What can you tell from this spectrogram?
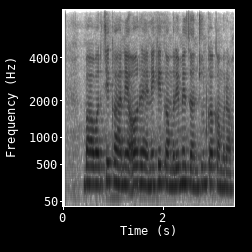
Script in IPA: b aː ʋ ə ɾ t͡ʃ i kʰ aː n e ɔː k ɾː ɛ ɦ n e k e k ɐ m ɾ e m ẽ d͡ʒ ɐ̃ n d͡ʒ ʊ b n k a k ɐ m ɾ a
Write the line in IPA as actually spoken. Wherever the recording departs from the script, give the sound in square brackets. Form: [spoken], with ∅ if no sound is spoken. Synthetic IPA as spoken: b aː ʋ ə ɾ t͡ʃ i kʰ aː n e ɔː [∅] ɾː ɛ ɦ n e k e k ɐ m ɾ e m ẽ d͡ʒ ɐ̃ n d͡ʒ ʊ [∅] n k a k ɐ m ɾ a

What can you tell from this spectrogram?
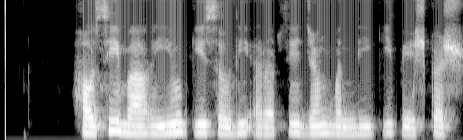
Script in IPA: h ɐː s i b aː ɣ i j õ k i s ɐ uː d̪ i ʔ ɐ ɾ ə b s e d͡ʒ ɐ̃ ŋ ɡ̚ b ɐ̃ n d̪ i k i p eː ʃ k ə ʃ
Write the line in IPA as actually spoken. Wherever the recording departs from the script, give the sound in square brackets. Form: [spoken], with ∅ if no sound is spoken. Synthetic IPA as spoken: h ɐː s i b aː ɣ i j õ k i s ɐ uː d̪ i ʔ ɐ ɾ ə b s e d͡ʒ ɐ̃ ŋ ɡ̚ b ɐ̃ n d̪ i k i p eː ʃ k ə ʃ

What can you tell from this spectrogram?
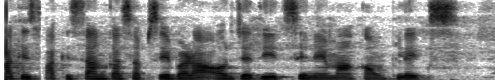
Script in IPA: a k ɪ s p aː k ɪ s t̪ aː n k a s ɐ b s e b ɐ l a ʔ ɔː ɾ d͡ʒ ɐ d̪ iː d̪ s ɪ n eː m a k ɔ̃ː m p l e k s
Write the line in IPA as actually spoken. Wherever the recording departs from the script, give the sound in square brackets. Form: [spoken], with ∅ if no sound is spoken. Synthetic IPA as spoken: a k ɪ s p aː k ɪ s t̪ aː n k a s ɐ b s e b ɐ [ɽ] a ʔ ɔː ɾ d͡ʒ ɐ d̪ iː d̪ s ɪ n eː m a k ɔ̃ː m p l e k s

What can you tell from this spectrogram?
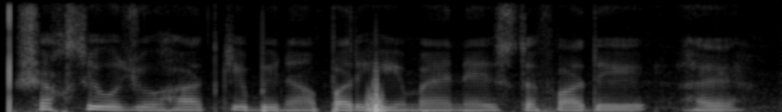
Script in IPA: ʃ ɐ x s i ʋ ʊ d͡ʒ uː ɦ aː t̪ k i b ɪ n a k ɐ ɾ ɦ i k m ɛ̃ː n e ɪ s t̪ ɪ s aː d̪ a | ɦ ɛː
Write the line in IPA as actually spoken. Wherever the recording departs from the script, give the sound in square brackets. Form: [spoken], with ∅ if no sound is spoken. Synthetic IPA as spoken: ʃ ɐ x s i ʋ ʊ d͡ʒ uː ɦ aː t̪ k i b ɪ n a [p] ɐ ɾ ɦ i [∅] m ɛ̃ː n e ɪ s t̪ ɪ [f] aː d̪ [e] | ɦ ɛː

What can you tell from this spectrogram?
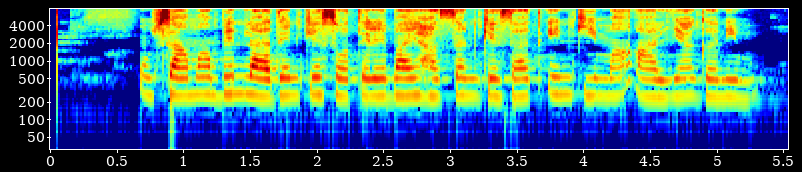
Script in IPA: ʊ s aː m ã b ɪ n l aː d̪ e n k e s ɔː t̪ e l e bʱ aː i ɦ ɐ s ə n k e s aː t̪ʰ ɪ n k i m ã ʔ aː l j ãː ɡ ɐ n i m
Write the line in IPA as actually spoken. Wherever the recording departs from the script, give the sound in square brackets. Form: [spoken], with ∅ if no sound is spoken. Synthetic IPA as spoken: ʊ s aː m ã b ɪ n l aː d̪ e n k e s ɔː t̪ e l e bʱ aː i ɦ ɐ s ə n k e s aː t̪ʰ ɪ n k i m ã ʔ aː l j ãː ɡ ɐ n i m

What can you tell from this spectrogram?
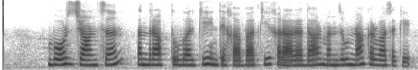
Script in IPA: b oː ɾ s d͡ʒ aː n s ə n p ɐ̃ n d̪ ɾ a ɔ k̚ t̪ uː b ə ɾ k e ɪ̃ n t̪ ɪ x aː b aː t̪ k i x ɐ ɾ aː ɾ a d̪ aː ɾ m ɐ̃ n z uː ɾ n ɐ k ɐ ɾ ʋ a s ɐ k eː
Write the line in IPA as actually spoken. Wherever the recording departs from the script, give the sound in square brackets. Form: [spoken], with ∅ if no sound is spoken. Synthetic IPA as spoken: b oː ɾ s d͡ʒ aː n s ə n p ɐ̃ n d̪ ɾ a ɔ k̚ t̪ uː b ə ɾ k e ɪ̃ n t̪ ɪ x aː b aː t̪ k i x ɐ ɾ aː ɾ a d̪ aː ɾ m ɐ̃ n z uː ɾ n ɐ k ɐ ɾ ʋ a s ɐ k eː

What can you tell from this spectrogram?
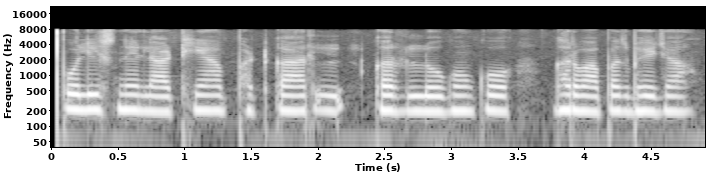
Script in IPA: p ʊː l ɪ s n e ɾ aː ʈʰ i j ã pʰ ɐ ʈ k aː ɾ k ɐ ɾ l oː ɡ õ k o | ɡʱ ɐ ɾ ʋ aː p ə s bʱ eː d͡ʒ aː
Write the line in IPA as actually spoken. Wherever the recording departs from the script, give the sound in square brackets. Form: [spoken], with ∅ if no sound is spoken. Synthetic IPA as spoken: p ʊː l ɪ s n e [l] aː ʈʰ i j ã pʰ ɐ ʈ k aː ɾ k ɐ ɾ l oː ɡ õ k o | ɡʱ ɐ ɾ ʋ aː p ə s bʱ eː d͡ʒ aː

